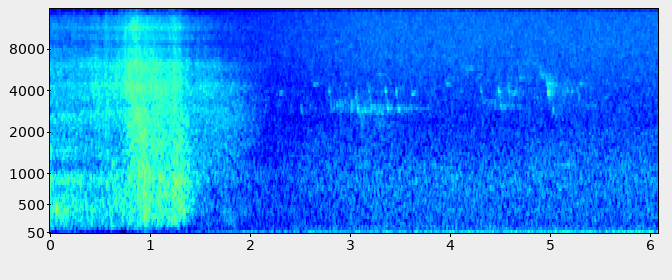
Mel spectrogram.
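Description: Ocean surf: a wave washes in and dies away about a second and a half in. It is followed by quiet outdoor ambience with a few faint high chirps.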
